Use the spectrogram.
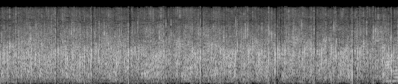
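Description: Steady, loud applause from a large crowd at a school during a political election campaign launch fills the whole stretch with dense clapping and no pauses.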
